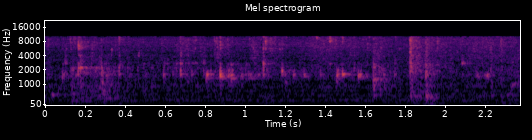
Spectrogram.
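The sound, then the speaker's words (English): Water drips and trickles irregularly into a sink from an onion being rinsed with water poured from a jug, a quiet patter of small splashes with a faint running sound underneath and no voices. “So I'm just holding my onion over the sink and I'm pouring water and just giving it a little bit of a rinse.”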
